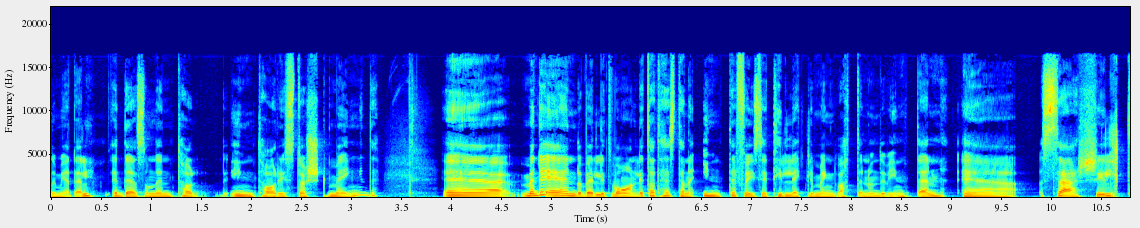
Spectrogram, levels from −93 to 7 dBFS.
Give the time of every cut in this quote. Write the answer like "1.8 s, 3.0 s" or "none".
1.8 s

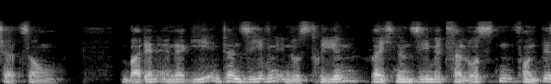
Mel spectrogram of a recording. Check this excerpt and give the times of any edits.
none

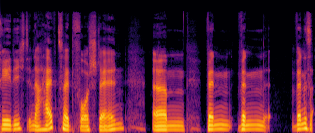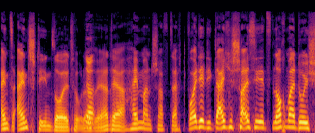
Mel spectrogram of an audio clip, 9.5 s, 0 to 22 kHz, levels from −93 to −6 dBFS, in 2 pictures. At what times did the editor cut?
6.3 s, 7.5 s

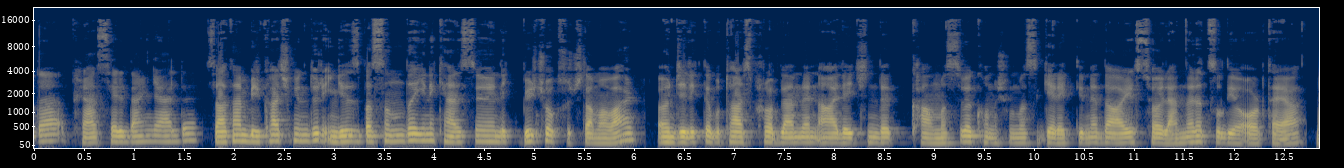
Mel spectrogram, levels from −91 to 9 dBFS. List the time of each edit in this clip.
1.7 s

